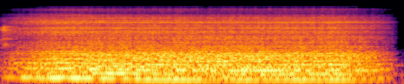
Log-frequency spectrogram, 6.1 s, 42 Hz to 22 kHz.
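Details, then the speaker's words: Echo CS310 chainsaw after carburetor replacement and tune-up, previously wouldn't start, idle or cut: steady, even two-stroke buzz with no stumbling or surging, cuts off cleanly; normal idle, fixed. "All right, after a little tuning up, we got our CS310 Echo fixed up."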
